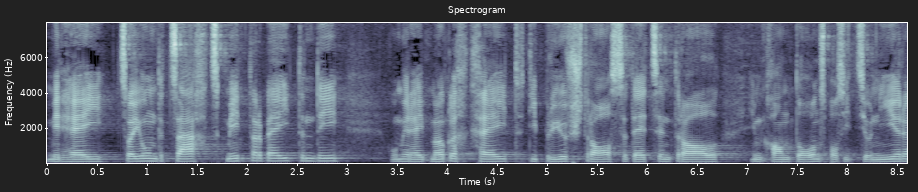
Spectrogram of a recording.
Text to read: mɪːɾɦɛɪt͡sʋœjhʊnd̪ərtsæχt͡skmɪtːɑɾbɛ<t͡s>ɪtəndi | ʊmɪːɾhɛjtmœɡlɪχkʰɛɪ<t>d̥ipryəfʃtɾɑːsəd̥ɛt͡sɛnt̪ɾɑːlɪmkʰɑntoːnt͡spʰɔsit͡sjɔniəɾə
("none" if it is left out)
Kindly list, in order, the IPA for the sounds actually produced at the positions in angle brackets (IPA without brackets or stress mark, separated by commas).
none, t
